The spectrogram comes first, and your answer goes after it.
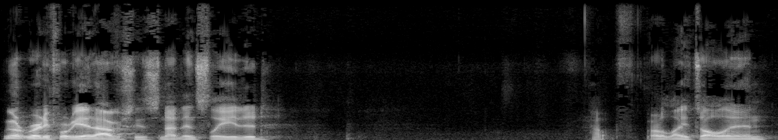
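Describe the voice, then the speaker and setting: Speaking at a normal speed in a voice on the low side, this man has a bright, forceful tone and fairly even intonation. He's a vlogger doing a casual walkthrough of his garage and yard, partly outdoors, filming on a handheld phone and chatting offhandedly with rambling fillers.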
